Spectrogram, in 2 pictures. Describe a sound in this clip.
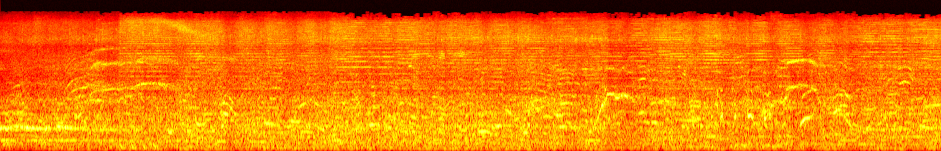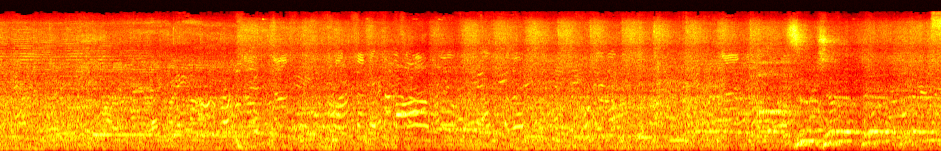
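Riders scream and shout on a fairground ride.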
